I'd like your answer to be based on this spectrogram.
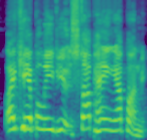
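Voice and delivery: high loud mock fury; furious caller. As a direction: play the caller outraged at being hung up on. Voicing the angry caller.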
